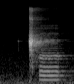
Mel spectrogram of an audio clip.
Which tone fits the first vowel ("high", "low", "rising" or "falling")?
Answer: high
